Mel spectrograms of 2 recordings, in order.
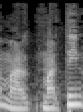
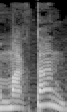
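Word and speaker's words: Martin: esposos Luis y Celia Martín o Martán, habría que decir.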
